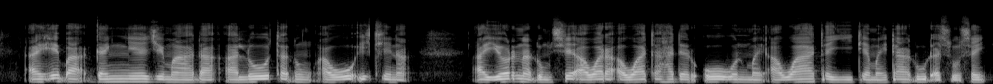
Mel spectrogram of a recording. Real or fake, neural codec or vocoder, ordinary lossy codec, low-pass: real; none; none; 10.8 kHz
